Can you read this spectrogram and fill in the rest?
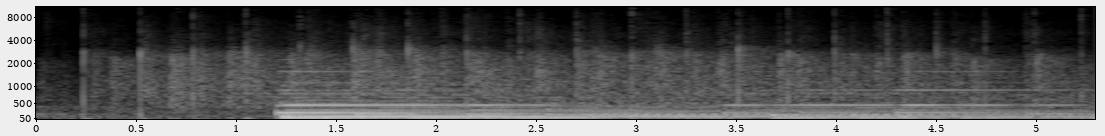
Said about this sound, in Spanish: A ver, yo creo que le dé un fuerte aplauso al Señor.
